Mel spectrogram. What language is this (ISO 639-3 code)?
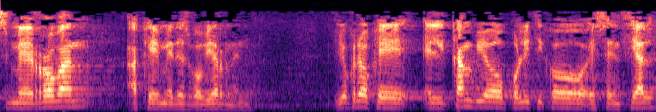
spa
